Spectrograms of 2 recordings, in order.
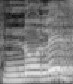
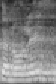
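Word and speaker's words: knowledge: ना बोलते ठीक है नॉलेज को अपन क नोलेज नहीं बोलते उस प्रकार से जिसका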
